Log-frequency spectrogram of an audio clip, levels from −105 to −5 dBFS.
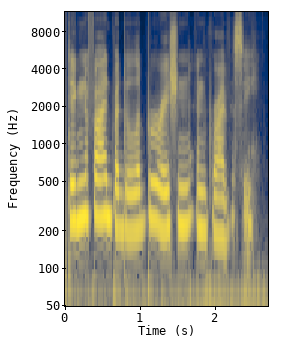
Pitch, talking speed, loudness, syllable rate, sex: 225 Hz, 110 wpm, -15 LUFS, 5.2 syllables/s, female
